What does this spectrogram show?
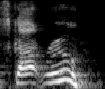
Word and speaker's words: Scott Roux: Did I say it right, Scott Roux?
